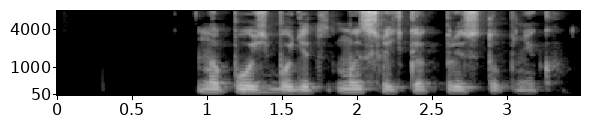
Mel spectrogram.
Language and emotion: Russian, neutral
